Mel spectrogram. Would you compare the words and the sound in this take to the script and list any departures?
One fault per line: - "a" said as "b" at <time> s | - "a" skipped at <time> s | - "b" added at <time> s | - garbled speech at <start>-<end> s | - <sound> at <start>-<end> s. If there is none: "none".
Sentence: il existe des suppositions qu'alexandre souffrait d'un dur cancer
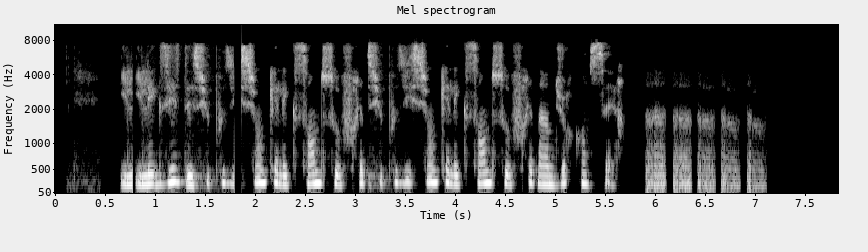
- "il" added at 0.8 s
- dropout at 1.8-1.9 s
- "suppositions qu'alexandre souffrait" added at 3.1 s
- laugh at 5.9-7.1 s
